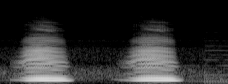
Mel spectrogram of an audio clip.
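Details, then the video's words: Two deep, resonant bellows from an American bullfrog in Georgia, each lasting about 0.7 seconds with a rich low hum, calling after dark; the big aquatic frog is easier heard than seen. "So listen for its loud, low-pitched bellowing call. Some people say it sounds like jogarum."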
